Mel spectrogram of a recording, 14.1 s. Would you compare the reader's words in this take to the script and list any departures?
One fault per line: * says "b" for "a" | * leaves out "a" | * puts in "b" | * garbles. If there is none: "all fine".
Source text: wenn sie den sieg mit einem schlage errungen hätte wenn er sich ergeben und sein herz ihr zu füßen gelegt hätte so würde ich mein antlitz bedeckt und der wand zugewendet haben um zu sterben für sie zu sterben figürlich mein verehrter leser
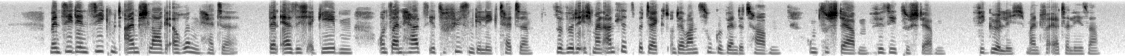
all fine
